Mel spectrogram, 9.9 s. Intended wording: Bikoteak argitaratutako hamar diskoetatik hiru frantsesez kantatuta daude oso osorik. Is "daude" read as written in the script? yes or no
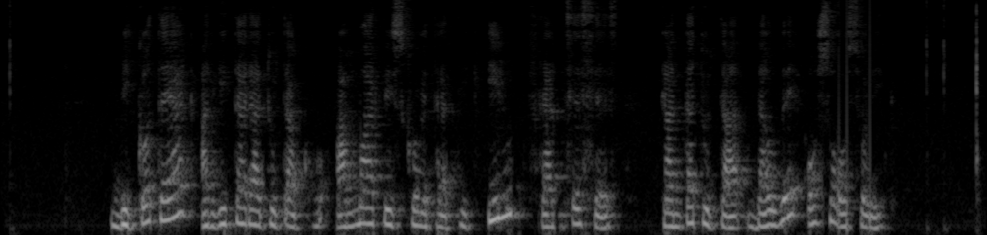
yes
